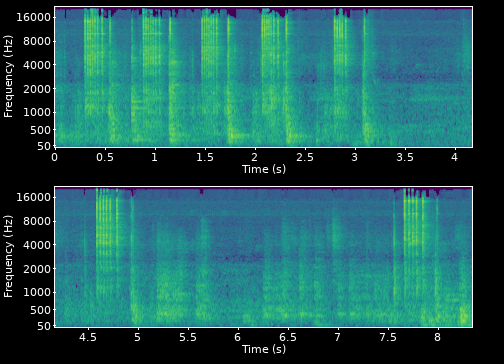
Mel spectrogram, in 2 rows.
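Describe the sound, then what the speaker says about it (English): Torque wrench ratcheting as it tightens the swingarm bolts on a 2005 Electraglide, with bursts of sharp metallic clicks in quick runs separated by short pauses, close and fairly quiet. "So I've set the torque wrench to 45 foot-pound."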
